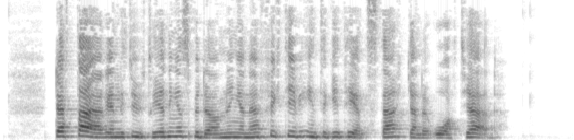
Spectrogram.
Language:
Swedish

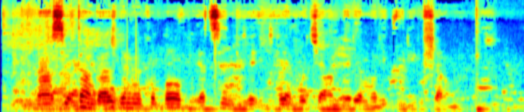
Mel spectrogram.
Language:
Kinyarwanda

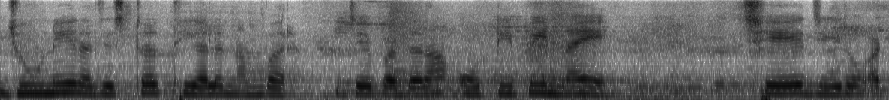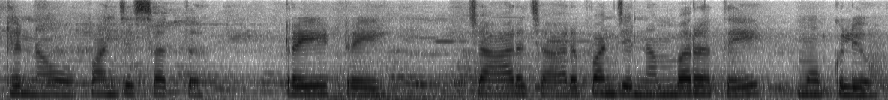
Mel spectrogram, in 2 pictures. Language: Sindhi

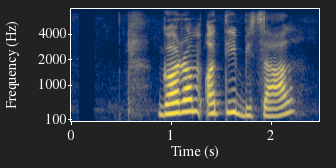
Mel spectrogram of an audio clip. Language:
Nepali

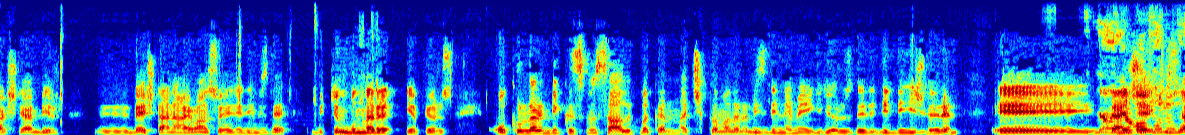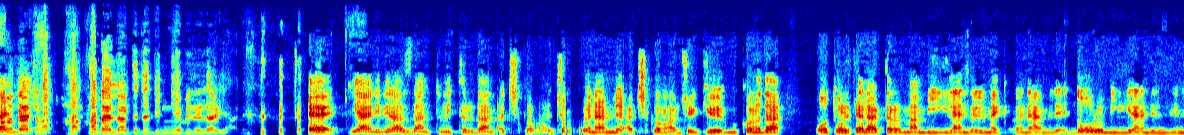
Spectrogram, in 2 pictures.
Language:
Turkish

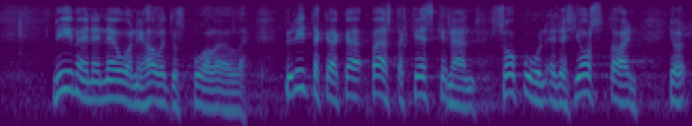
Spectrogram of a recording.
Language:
Finnish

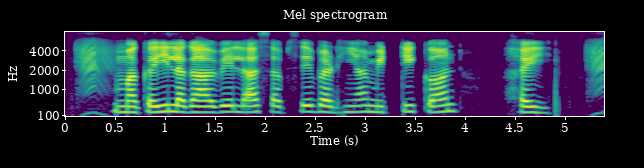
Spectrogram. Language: Magahi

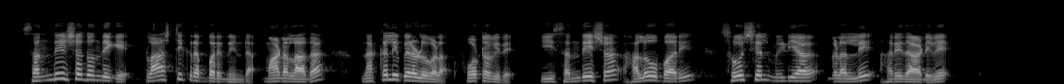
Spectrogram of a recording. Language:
Kannada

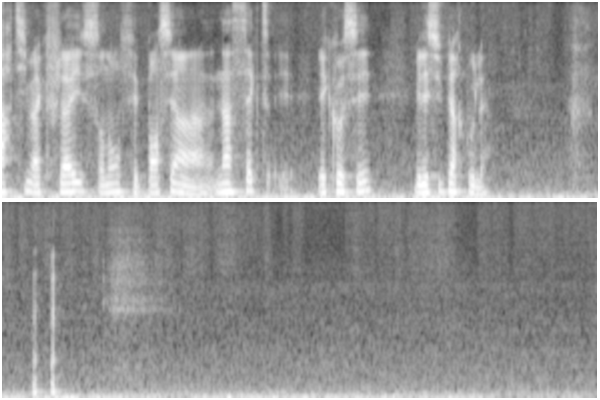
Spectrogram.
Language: French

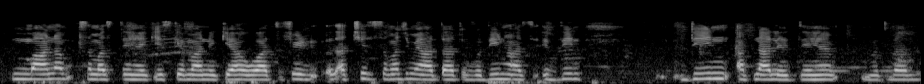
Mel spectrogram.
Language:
Urdu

